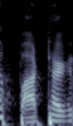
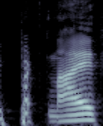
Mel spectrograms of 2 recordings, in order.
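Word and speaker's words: Pattnaik: इनका पाठक नहीं है। सॉरी मैं प्रोनाउंसिएशन इसकी पटनायक है।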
